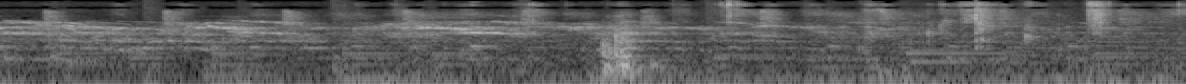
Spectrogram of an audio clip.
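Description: Birds chirping and warbling over quiet background music, with a brief sharp sound a little past halfway.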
